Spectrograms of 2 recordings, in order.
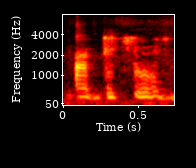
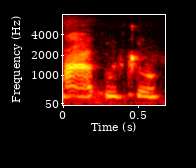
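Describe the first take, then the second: First: Whispered, much softer and lower. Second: Said in the usual way. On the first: Real, not acted. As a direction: breathe the words out. Same reply repeated, breathy.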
